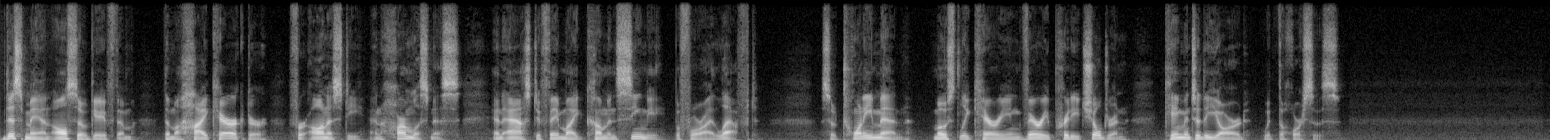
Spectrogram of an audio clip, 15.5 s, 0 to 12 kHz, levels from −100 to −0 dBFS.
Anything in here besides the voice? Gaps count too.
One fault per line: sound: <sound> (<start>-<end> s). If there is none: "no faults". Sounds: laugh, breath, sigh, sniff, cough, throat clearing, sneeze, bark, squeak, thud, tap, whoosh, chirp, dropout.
no faults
